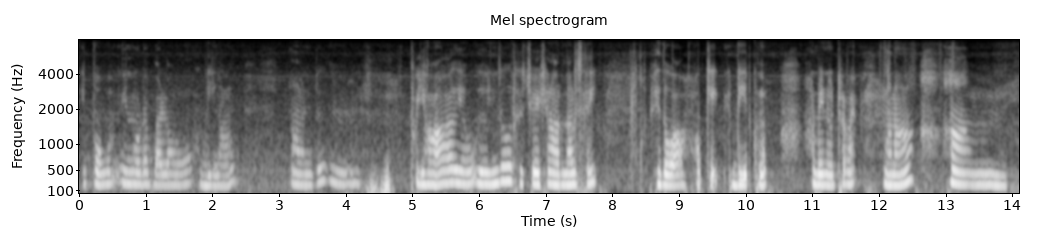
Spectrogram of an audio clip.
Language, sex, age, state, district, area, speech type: Tamil, female, 18-30, Tamil Nadu, Tiruvarur, urban, spontaneous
